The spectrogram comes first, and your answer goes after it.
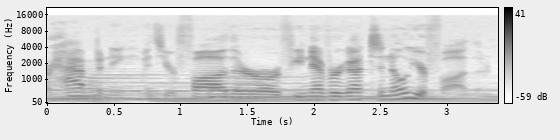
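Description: A man is talking with loud music behind him. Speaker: speaker. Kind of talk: sermon. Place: church. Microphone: handheld.

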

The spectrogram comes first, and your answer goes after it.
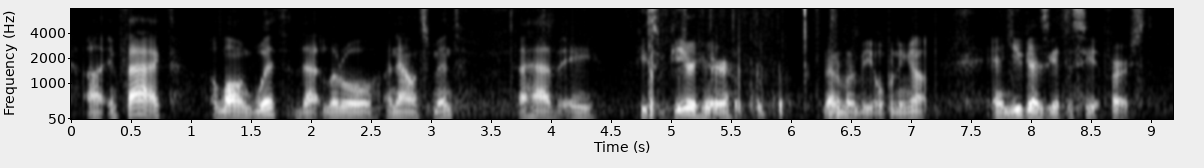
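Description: At a moderate pace with long, frequent pauses, a man speaks in fairly even intonation, the sound dry with no echo and noticeable background noise behind him. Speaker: hiking channel host. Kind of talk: casual vlog chat. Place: garden. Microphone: lapel.

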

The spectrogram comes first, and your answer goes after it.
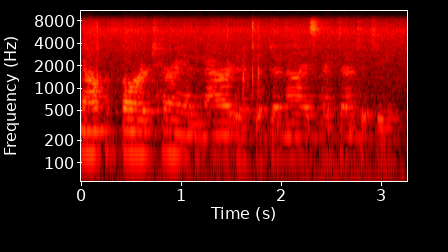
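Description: An American accent comes from a man speaking at a moderate pace with fairly even intonation. The room echoes audibly, and there is light background noise. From United States. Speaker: poet and visual artist. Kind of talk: poetry reading. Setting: live gallery reading. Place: hall. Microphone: camera far.

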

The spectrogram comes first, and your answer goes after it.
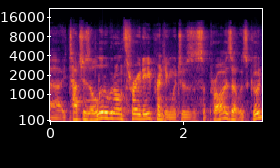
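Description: A man with an Australian accent at a fairly quick pace, with noticeable background noise. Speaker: scale model hobbyist and reviewer. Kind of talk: book review video. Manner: casual, conversational.

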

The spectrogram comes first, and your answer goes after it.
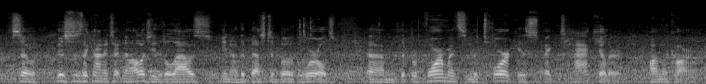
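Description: The voice comes at a fairly quick pace, dry with no echo, amid loud background noise. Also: man. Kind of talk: interview answer. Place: hall.

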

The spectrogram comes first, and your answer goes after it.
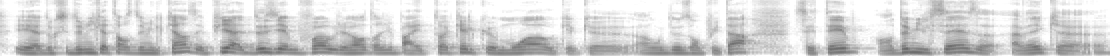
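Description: A man's fairly high-pitched voice with ordinary pitch variation, over a quiet background. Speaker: esports show host. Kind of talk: casual interview. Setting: studio. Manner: fast talker. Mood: calm, relaxed. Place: studio.

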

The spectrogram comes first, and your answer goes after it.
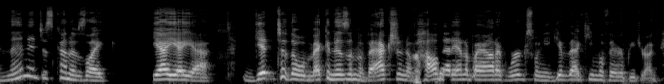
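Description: Over a quiet background, a woman talks at a very fast pace with ordinary pitch variation. Her loudness swings widely. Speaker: podcast guest. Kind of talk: interview answer. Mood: warm, animated. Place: office. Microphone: studio mic.

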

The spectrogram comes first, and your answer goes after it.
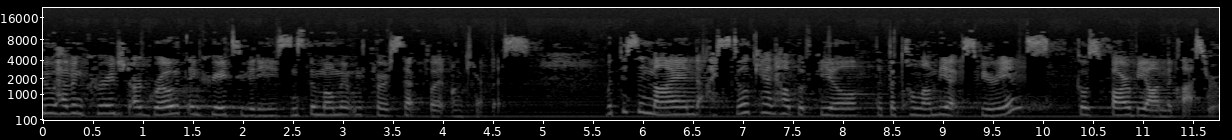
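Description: At a moderate pace, a woman speaks with fairly even intonation over noticeable background noise. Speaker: speaker. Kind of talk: commencement speech. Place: hall.

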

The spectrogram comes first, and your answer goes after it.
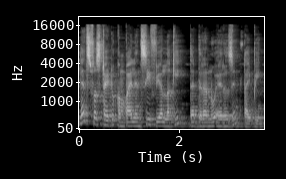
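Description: With strong room echo, a man speaks at a medium pitch with a fairly bright tone and lively intonation.

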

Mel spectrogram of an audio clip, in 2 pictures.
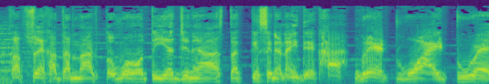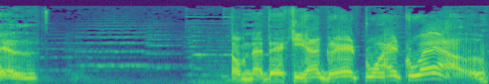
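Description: A cartoonish character voice from a man, fairly high and lively in intonation, fairly slow, with very even loudness and faint music in the background. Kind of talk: Hindi cartoon dub. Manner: boastful, lecturing.

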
